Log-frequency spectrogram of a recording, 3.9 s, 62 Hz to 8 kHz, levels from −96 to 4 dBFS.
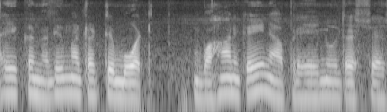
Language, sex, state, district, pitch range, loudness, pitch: Gujarati, male, Gujarat, Gandhinagar, 115-135 Hz, -18 LUFS, 125 Hz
